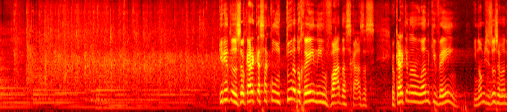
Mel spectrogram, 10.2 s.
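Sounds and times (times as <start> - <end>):
audience applause: 0.0 - 5.2
speech: 4.4 - 10.1.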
